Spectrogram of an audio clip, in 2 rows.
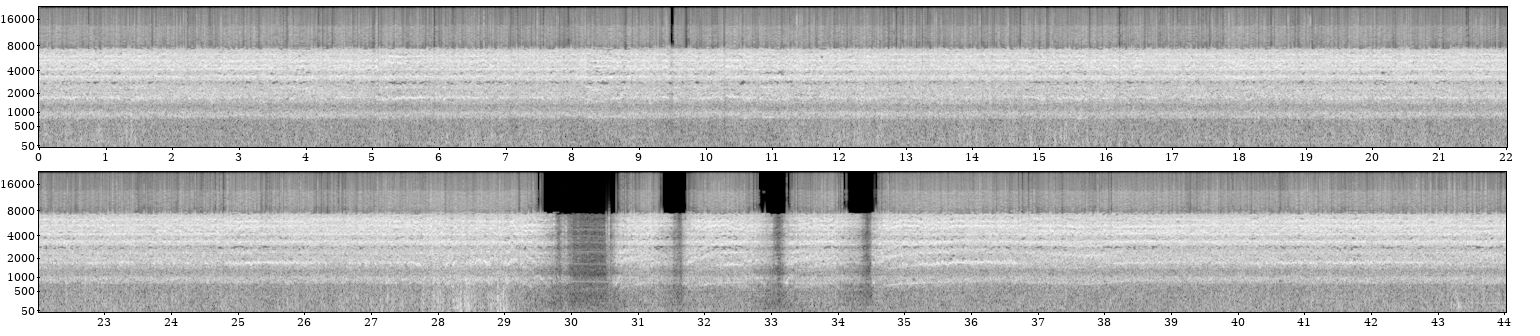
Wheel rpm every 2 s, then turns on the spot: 230, 230, 230, 230, 230, 230, 230, 230, 230, 230, 230, 240, 230, 240, 180, 70, 120, 140, 220, 230, 230, 230.
none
